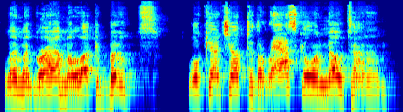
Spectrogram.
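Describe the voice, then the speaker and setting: Man playing a blustering storybook bison, pitched up. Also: animated, moderate pace. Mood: confident. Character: bold, blustering male bison in lucky boots. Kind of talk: children's picture book read-aloud.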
